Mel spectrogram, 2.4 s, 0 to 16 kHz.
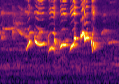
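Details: Oriental magpie-robin song recorded for training pet birds to sing: a loud run of whistled, slurred phrases between 2 and 4k, rising and falling, over about one and a half seconds, with a faint steady hum below.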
